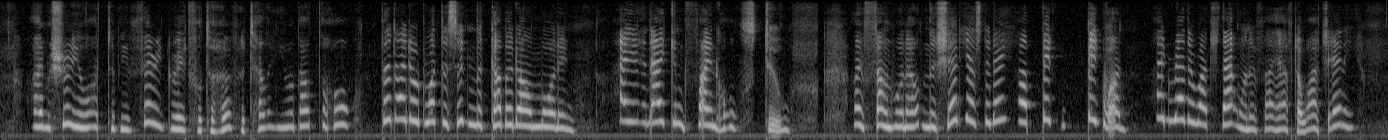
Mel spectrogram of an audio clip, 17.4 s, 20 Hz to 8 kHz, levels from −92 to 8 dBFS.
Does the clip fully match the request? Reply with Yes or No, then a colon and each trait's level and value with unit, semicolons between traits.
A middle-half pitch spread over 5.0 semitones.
Yes: wide, 5.6 semitones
